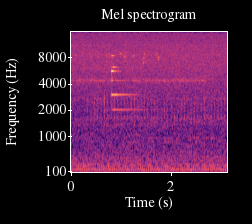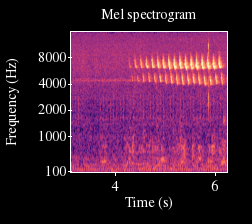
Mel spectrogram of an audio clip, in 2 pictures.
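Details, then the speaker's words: Craftsman lawnmower after clearing an air block in the fuel line and refilling it with gas: a steady, even low hum from the small engine with no surging or sputtering; running normally. "Okay, now that sounds more like it."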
